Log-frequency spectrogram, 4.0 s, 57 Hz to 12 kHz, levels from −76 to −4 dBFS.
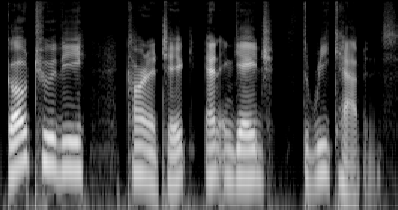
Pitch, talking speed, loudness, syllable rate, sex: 140 Hz, 120 wpm, -20 LUFS, 3.9 syllables/s, male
